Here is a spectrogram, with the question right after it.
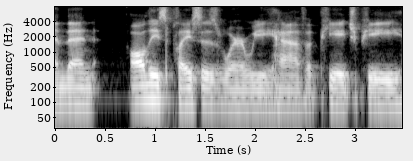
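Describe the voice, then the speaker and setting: A man speaks fairly slowly at a very deep, low pitch with fairly even intonation. His tone is bright and sharp. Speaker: software developer giving a webinar. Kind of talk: technical tutorial webinar. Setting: live online video broadcast.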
